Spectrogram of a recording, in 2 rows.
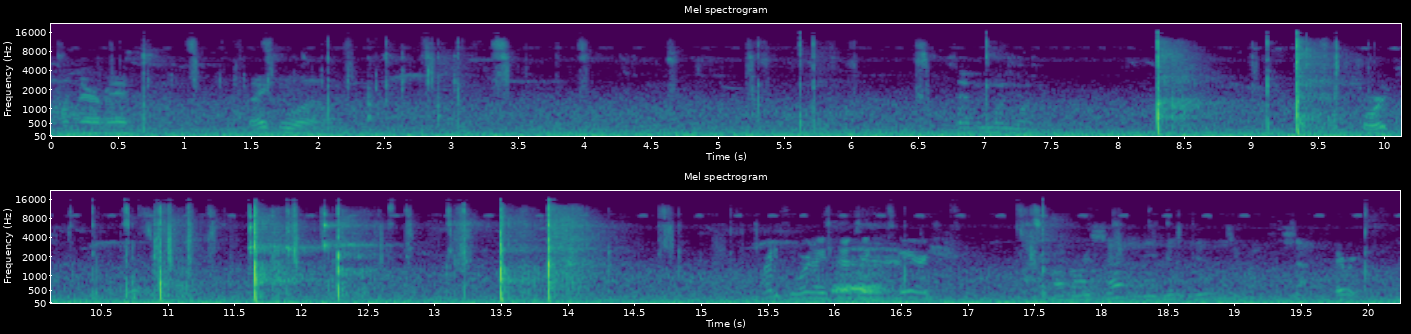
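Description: Pickleball rally: paddles hitting the plastic ball with sharp pops, about seven hits in quick succession between roughly 8 and 14 seconds in. Faint voices are also heard.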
